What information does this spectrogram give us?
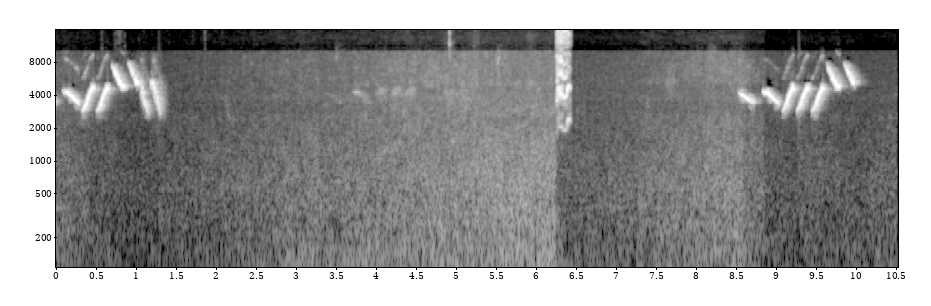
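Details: A yellow-bellied seedeater sings siu siu style while a female calls to stimulate it. A rapid series of high slurred notes opens, a single sharp chip sounds in the long gap, and then the whistled phrase repeats.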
